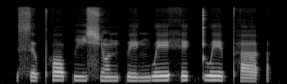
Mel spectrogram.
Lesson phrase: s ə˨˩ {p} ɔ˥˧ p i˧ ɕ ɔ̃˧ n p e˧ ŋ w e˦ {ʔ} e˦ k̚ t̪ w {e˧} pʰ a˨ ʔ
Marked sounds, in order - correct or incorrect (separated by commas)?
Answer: incorrect, incorrect, incorrect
